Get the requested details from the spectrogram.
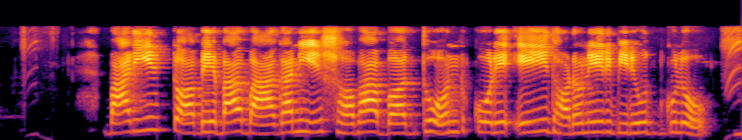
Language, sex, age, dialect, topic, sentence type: Bengali, female, 25-30, Rajbangshi, agriculture, question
